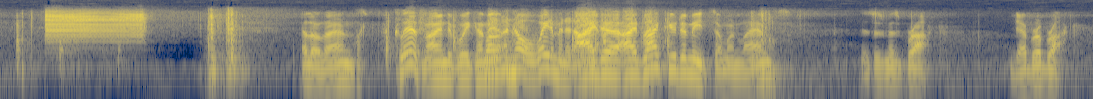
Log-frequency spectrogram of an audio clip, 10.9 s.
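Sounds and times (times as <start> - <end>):
harsh electric doorbell buzzer: 0.4 - 1.5
speech: 3.0 - 8.0, 8.6 - 9.4, 10.1 - 10.8.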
